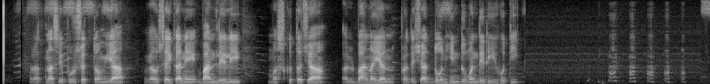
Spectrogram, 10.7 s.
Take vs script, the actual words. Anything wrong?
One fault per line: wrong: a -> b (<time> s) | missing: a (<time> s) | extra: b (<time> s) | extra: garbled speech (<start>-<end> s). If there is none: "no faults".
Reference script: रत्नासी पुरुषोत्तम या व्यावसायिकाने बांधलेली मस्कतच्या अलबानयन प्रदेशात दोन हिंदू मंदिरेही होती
no faults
